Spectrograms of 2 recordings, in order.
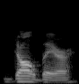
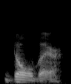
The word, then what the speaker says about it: Dolbear: the school name and it is in fact dolbear not dolbear all right there you go I'm public record not putting the wrong emphasis not dolbear some people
